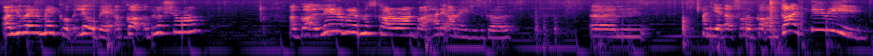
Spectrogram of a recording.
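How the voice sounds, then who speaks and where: Far from the mic, a young woman with a British accent talks fairly quickly in a high, fairly bright voice with lively intonation. During her home kitchen cooking livestream she reads comments playfully and calls viewers darling, over faint music, frying sounds, and a roomy echo.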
